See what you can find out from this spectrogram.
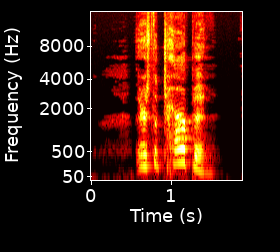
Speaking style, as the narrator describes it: exclaimed

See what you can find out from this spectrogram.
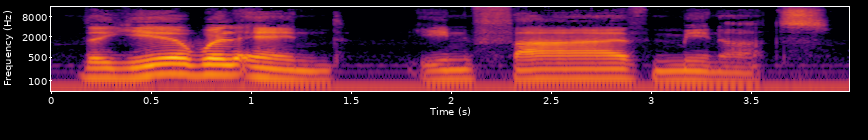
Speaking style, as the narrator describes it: His smile was a bit sad as he answered slowly

